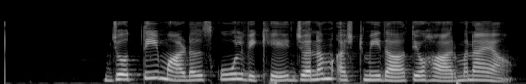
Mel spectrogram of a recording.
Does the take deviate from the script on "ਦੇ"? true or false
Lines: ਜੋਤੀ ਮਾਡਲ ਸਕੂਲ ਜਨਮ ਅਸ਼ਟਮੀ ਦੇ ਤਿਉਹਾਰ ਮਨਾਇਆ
true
